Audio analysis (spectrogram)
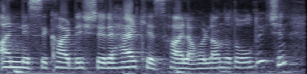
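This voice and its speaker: Speech comes at a fairly quick pace. Noticeable background noise is present. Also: woman. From Istanbul, Turkey. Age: 30s. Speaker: listener, tour participant. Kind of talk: casual chat.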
